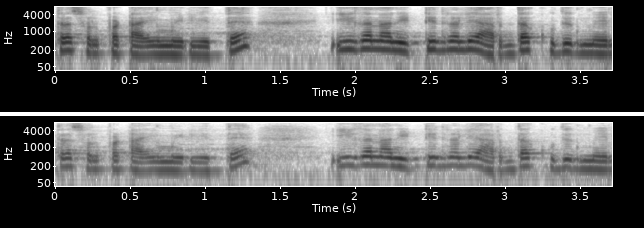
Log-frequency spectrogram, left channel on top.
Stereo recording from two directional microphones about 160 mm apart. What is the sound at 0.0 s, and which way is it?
Speech, 30° left (ahead or behind).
